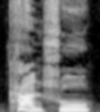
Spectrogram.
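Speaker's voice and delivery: "kan shu" falling then high level; fourth plus first tone. Shown as a demonstration. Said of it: "Quarto e primeiro". ("kan shu": caindo, depois alto plano)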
